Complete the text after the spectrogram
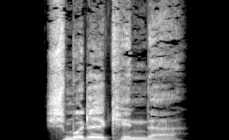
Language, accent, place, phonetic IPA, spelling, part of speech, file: German, Germany, Berlin, [ˈʃmʊdl̩ˌkɪndɐ], Schmuddelkinder, noun, De-Schmuddelkinder.ogg
- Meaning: nominative/accusative/genitive plural of Schmuddelkind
